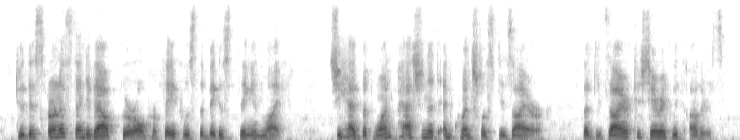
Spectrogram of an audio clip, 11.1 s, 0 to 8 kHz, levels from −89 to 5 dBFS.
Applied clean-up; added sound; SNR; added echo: none; none; none; none.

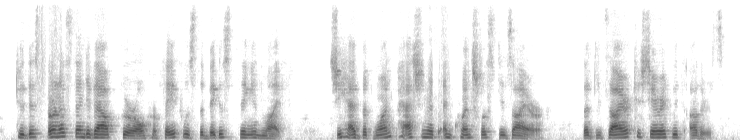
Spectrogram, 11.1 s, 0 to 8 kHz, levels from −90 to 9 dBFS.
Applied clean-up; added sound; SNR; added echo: neural separator model SepFormer DNS4.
